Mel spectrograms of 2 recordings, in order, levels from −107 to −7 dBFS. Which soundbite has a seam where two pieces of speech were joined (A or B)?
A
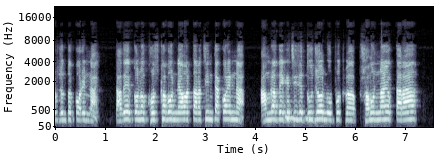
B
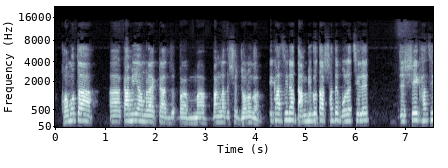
B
